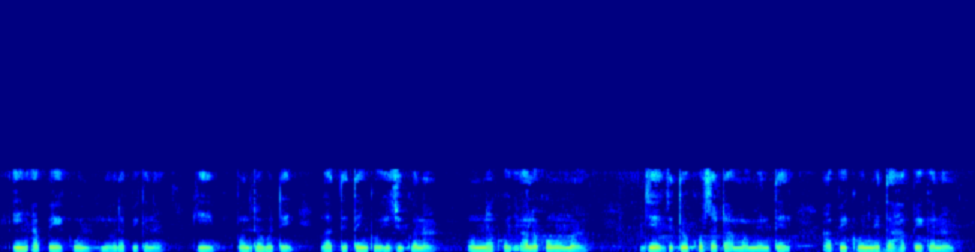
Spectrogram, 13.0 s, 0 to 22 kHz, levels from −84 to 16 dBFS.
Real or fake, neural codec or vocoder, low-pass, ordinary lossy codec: real; none; 7.2 kHz; MP3, 32 kbps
